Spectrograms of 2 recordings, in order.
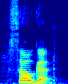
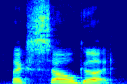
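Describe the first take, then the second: First: SO in "So good" punched louder and higher, falling off; emphatic praise. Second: Said in the usual way. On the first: Real, not acted. Gushing to viewers about Hiatus Kaiyote, stressing "So good". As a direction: lean hard into "So good". Gushing over a favourite band.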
